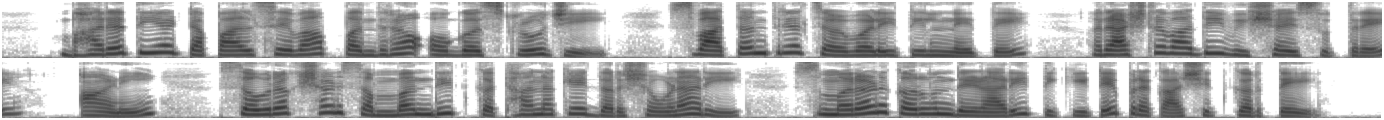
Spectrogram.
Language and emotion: Marathi, neutral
